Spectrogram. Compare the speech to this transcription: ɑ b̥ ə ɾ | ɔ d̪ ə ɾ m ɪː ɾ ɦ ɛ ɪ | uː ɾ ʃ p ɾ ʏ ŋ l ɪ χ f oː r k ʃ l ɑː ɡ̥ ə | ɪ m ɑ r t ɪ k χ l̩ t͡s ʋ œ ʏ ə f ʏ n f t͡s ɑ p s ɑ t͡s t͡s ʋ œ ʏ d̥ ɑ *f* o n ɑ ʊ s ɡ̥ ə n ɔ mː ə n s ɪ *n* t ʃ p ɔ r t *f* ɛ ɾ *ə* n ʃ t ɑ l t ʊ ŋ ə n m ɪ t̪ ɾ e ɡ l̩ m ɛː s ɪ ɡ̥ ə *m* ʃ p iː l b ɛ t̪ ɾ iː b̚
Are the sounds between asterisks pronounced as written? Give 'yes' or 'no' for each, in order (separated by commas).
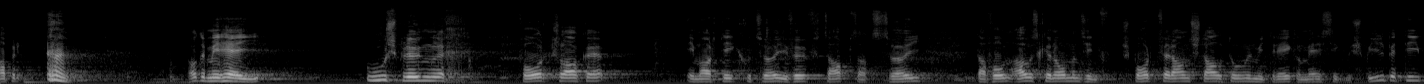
yes, yes, yes, no, yes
